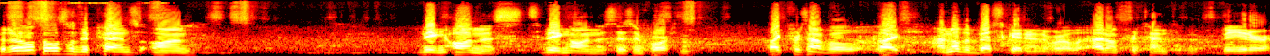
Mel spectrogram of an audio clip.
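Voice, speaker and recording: A man at medium pitch with lively intonation, long, frequent pauses and noticeable background noise. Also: fairly quick pace. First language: not English. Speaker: skating youtuber. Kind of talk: casual vlog monologue while skating. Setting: outdoors, skating near traffic. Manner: hesitant, with fillers and restarts.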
